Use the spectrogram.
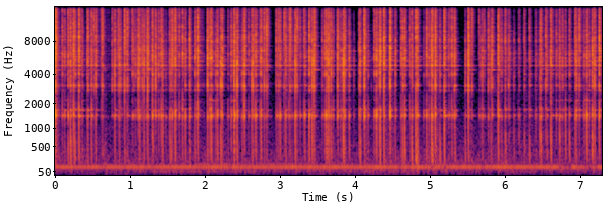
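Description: A hollow aluminium White Dove aerosol deodorant spray can, held upright, is tapped fast with long nails in a rapid, uneven run of light clicks. Each tap is a bright, high, metallic tick that dies almost instantly, over a faint steady low hum.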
